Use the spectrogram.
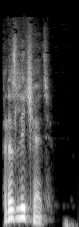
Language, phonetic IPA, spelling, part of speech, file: Russian, [rəz⁽ʲ⁾lʲɪˈt͡ɕætʲ], различать, verb, Ru-различать.ogg
- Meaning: 1. to distinguish, to tell apart, to tell the difference between two or more entities 2. to differ 3. to discriminate 4. to recognize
